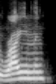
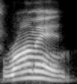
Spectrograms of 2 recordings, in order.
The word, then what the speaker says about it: ramen: call them Rayman noodles it's Ramen Ramen like raw you're telling me the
